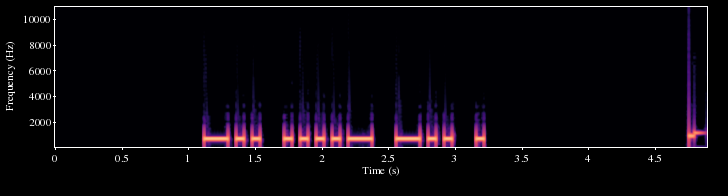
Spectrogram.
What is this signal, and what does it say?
Morse code, heard as a keyed tone, about 20 wpm, 700 Hz. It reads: D4DE
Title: All Cut Numbers - 4-Digit 20wpm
